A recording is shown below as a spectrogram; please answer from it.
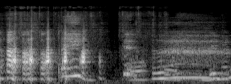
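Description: Women talking and laughing: a quick run of laughter in the first second, then a voice again near the end.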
